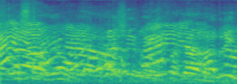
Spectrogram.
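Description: Several voices, teenage girls among them, talking and shouting over one another.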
